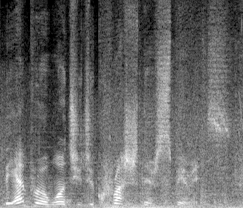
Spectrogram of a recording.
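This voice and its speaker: A woman's voice: lowish voice, expressive, normal speed, lightly acted, poor audio. A woman playing a formal female logistics officer, giving mission briefings in a game. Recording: music playing behind.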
